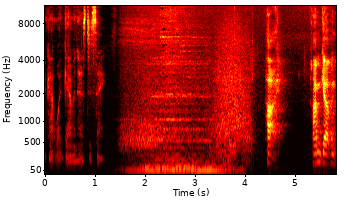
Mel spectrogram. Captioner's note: whooshing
